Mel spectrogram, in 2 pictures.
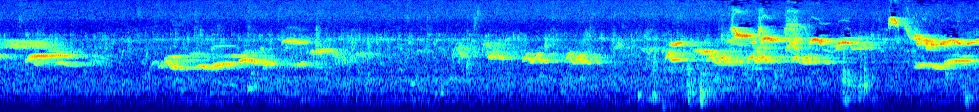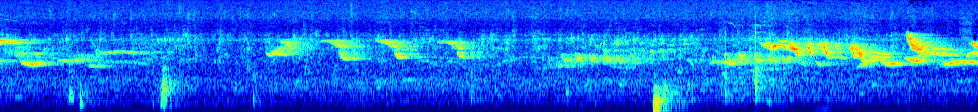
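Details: Morning bird chorus with overlapping high chirps, trills and warbles from several singers, interrupted by scattered clicks and a sharp knock near the end.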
